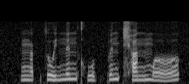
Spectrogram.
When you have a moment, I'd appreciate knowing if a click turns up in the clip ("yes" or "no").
no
